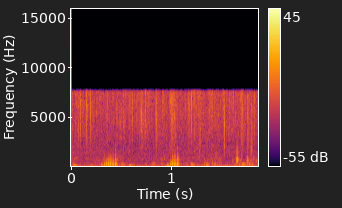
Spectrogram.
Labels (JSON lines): {"label": "biophony", "recorder": "SoundTrap 500"}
